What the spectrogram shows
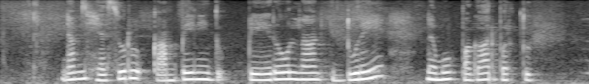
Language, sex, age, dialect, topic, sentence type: Kannada, female, 46-50, Northeastern, banking, statement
